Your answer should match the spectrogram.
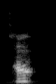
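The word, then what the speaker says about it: Teth: When you look at the Hebrew letter association with this, the letter is, I think it's pronounced Tet, T-E-T-H.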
